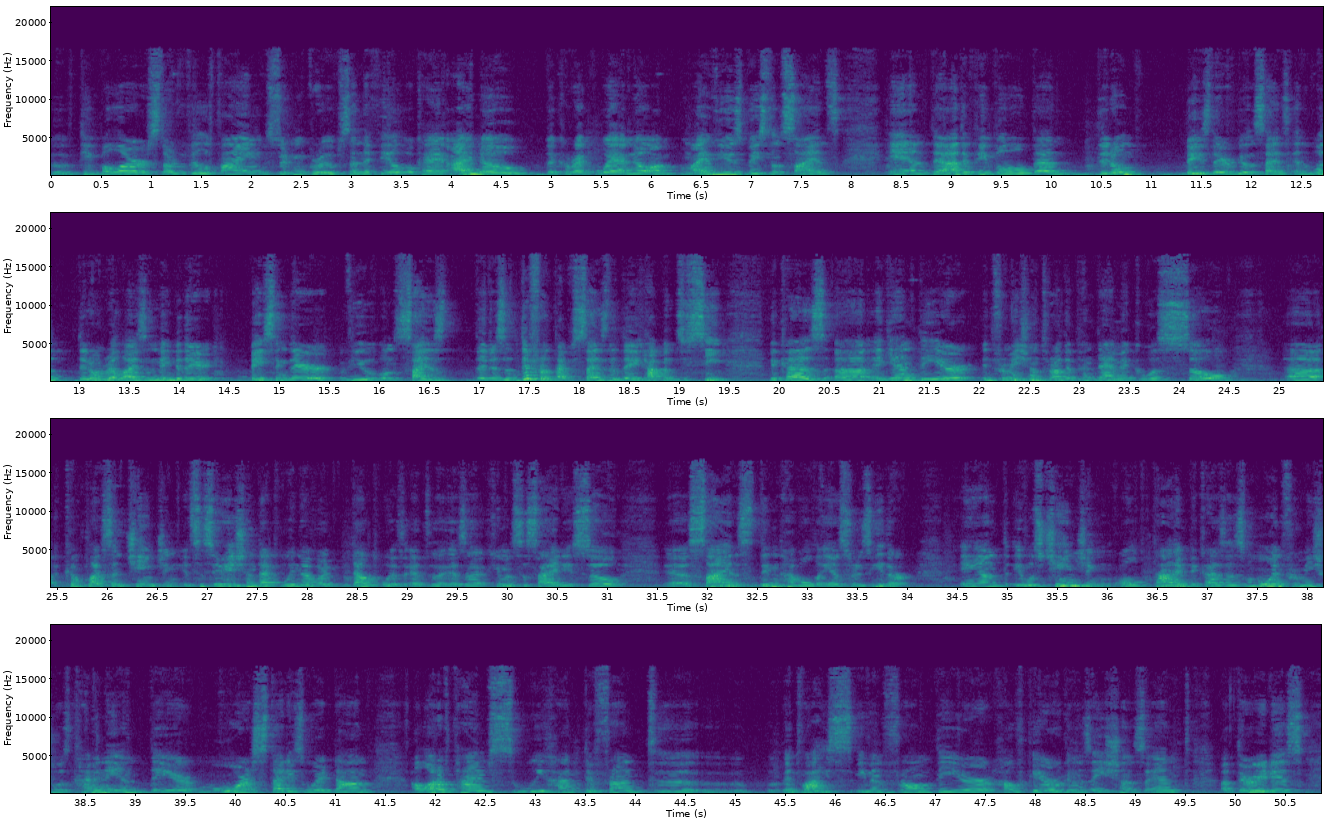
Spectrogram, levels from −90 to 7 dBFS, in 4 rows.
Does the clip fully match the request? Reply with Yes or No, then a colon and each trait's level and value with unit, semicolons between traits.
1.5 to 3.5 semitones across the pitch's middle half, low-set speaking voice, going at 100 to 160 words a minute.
No: average, 3.2 semitones; high, 190 Hz; average, 155 wpm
